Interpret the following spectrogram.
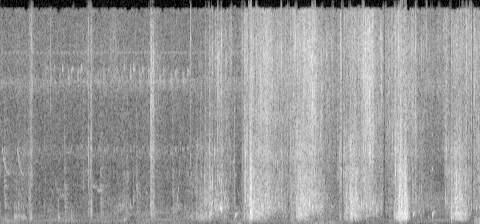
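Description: Faint background music, then from about two and a half seconds in a series of loud water splashes and sloshing right beside a wooden canoe, the loudest about half a second later and again near the end.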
